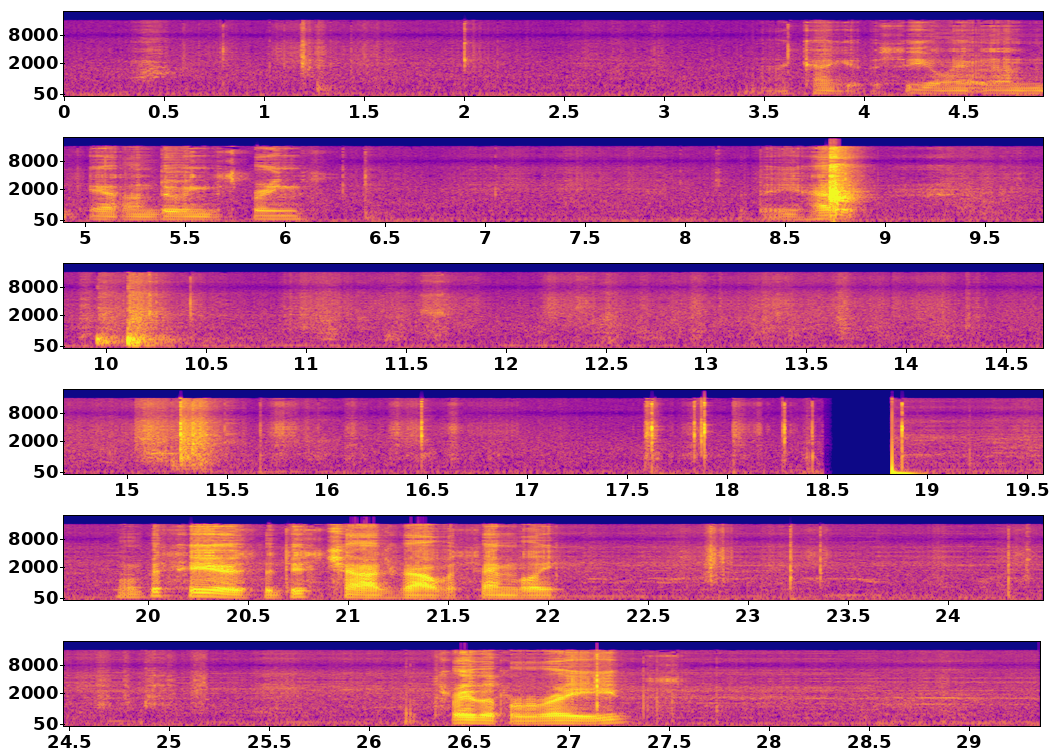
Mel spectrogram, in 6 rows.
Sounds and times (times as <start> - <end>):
Speech: 3.4 - 6.2, 8.3 - 9.0, 19.8 - 23.7, 26.2 - 27.6.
